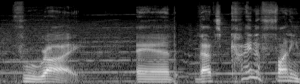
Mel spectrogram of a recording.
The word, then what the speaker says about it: Furai: it's more properly pronounced Furai and that's kind of funny because it sounds like the word fry which ends up being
